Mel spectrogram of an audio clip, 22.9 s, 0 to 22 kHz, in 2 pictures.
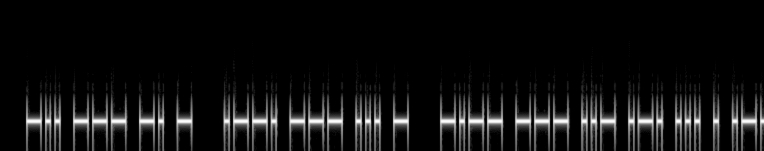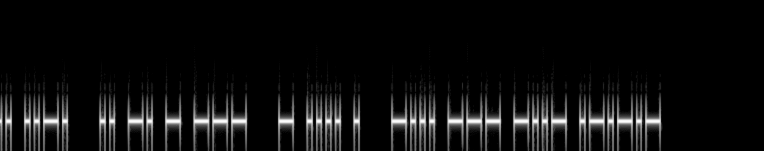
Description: Morse code, heard as a keyed tone, about 17 wpm, 700 Hz. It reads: DONT POST YOURSELF INTO THE BOX.
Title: Sentences from Top 1000 Words 17wpm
